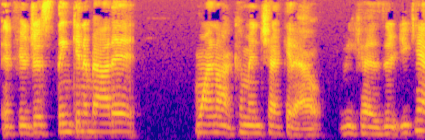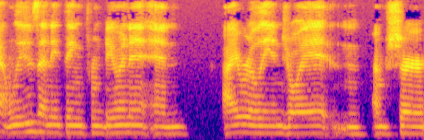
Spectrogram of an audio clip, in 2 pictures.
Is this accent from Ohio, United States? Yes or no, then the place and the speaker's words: no; California, United States; moved away as an adult; now in Colorado, United States; So I was born and raised in California. I've been in Colorado about 2 years now.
